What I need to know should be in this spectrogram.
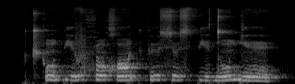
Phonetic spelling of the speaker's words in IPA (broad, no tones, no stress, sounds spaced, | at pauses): t͡ʃʼ ũ pʲ e v ħ ũ χ ɔ̃ t͡ʃʼ y s y s pʲ e d ũ ɡʲ ẽ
